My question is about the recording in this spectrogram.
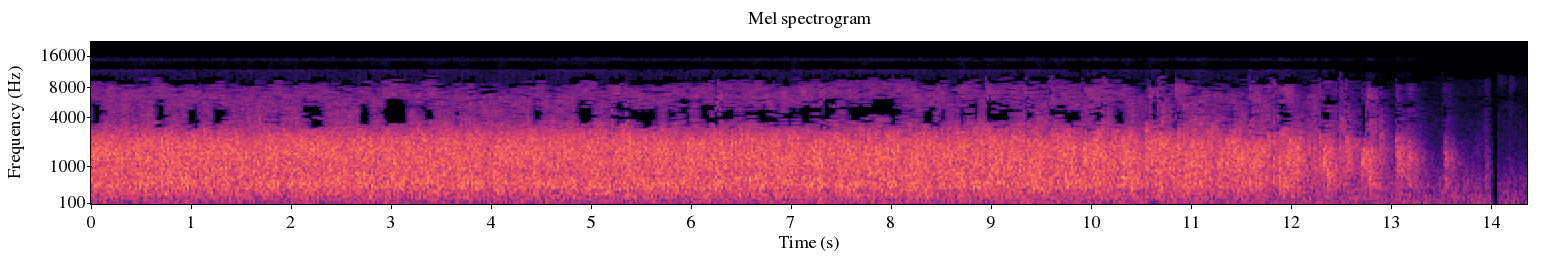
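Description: Club audience applauding a song's end: a dense, steady clapping that thins over the last two seconds into a few separate claps, then cuts off.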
